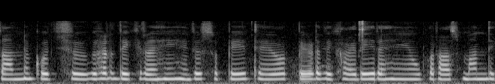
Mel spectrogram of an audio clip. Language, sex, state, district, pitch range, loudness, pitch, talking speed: Hindi, female, Chhattisgarh, Sukma, 245-250 Hz, -17 LUFS, 245 Hz, 215 wpm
